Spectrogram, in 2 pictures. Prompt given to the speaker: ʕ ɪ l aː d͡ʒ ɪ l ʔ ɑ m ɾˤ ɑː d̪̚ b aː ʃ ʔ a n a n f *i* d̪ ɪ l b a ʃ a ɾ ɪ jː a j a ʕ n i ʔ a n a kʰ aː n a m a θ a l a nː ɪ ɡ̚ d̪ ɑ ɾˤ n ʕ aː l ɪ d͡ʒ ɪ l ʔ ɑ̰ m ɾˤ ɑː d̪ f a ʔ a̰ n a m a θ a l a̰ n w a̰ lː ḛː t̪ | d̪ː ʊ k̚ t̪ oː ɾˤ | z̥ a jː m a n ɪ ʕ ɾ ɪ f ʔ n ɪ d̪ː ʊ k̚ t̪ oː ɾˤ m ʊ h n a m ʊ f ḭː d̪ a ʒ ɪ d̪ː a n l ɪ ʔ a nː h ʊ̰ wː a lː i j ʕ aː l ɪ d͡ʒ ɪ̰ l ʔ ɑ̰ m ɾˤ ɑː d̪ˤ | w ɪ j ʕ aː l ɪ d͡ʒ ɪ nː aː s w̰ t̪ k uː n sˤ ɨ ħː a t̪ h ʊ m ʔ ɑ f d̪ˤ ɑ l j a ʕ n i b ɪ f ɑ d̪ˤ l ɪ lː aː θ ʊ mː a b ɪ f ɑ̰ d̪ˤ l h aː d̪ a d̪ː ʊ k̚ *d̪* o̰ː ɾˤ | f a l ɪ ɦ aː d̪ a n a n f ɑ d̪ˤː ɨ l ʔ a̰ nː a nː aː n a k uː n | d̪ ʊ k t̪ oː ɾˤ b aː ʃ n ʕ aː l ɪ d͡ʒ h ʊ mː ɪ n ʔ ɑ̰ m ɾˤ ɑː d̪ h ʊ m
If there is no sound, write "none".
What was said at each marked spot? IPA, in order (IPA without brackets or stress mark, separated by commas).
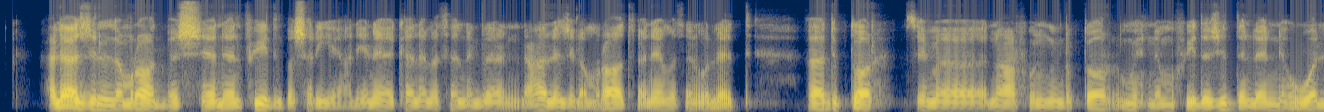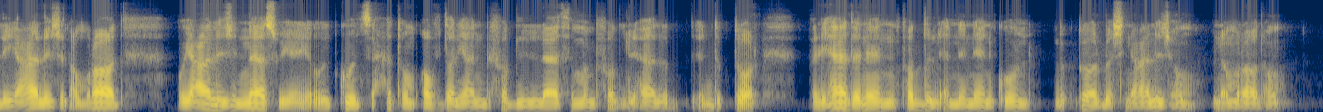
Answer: iː, t̪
